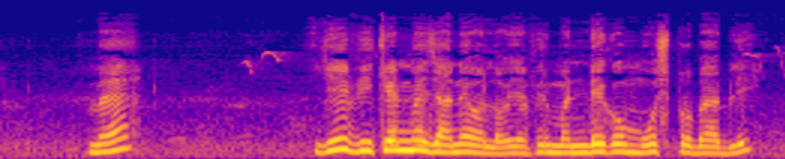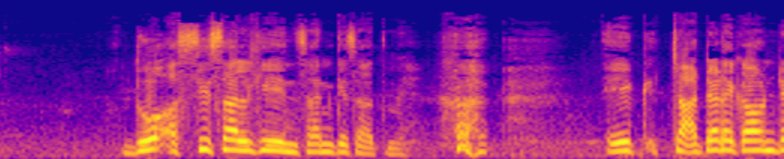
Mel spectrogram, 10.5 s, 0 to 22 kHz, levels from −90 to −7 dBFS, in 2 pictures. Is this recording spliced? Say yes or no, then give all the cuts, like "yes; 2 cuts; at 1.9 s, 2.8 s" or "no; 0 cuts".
no; 0 cuts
